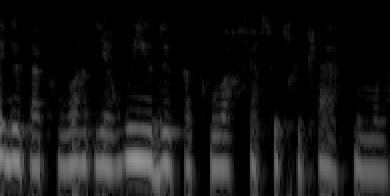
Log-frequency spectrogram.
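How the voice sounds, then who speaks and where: Somewhat breathy and dark, mellow in tone, a woman talks at a very fast pace. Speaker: wellness coach. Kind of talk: live stream talk. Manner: hesitant fillers.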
